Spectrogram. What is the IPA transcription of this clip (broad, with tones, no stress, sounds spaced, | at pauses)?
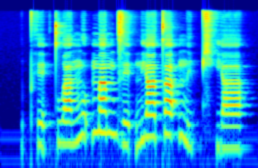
pʰ e˨ ʔ t̪ w a˧ ŋ o˦ ʔ m a˦ m d͡z e˨ ʔ n̪ j a˦ t̪ a˦ ʔ n̪ i˨ p̚ t͡ɕʰ j a˧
